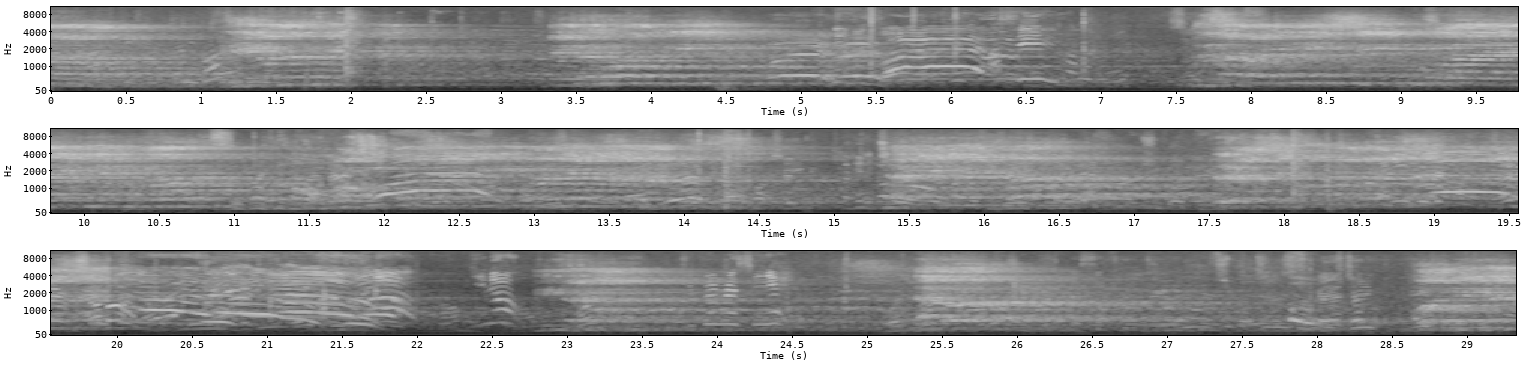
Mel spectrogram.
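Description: An elderly man sings into a microphone, heard through loudspeakers in a large echoing hall.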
